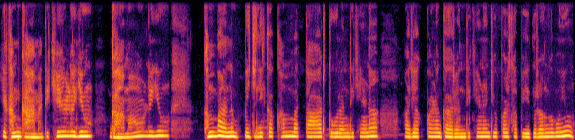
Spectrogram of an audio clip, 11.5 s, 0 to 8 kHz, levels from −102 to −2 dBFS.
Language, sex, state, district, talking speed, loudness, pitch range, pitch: Kumaoni, female, Uttarakhand, Tehri Garhwal, 125 wpm, -14 LUFS, 210-240 Hz, 225 Hz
